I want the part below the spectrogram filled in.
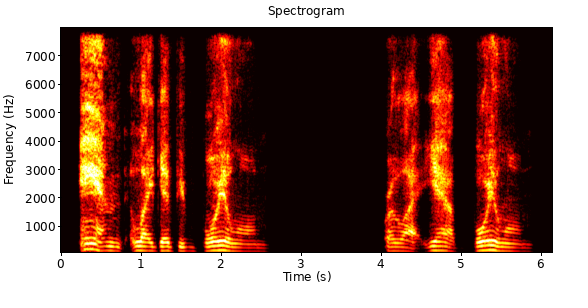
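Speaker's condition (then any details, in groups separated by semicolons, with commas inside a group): Brain injury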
